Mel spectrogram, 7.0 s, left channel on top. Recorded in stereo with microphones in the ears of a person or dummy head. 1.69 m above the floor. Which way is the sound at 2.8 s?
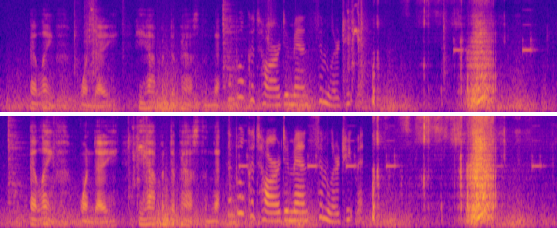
35° right (ahead or behind).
